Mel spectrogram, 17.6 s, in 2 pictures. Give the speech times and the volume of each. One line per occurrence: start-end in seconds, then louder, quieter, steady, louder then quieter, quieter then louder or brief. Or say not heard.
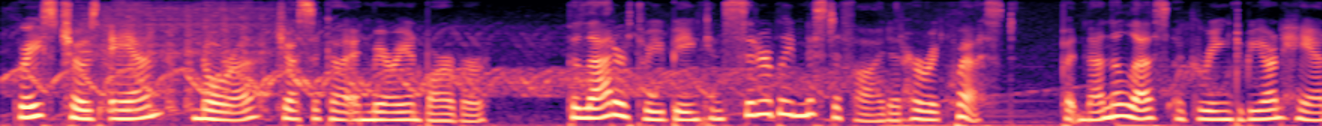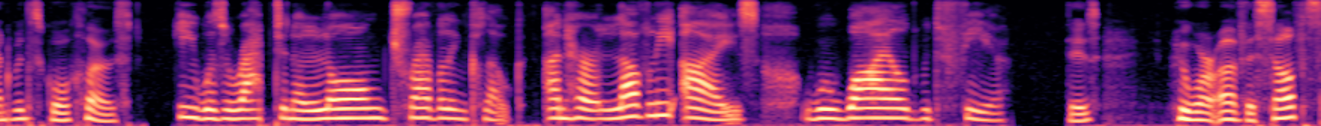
0.1-17.5 steady.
